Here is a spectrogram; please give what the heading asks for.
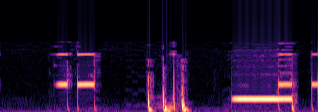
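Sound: telephone keypad dialing tones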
